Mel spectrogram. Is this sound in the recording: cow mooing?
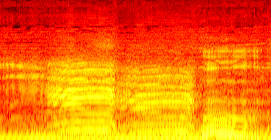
yes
